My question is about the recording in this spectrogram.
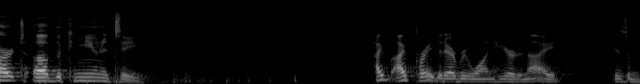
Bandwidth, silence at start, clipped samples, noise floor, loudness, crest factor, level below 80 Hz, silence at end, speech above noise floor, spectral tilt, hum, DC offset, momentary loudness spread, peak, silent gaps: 16 kHz; 0 s; under 0.1%; -78 dBFS; -37 LUFS; 24 dB; -76 dBFS; 0 s; 42 dB; -5 dB/octave; none; under 0.1%; 20 LU; -14 dBFS; none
